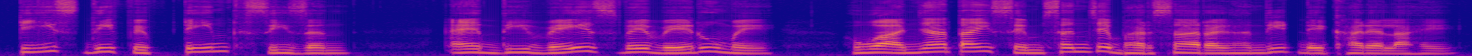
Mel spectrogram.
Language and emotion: Sindhi, neutral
